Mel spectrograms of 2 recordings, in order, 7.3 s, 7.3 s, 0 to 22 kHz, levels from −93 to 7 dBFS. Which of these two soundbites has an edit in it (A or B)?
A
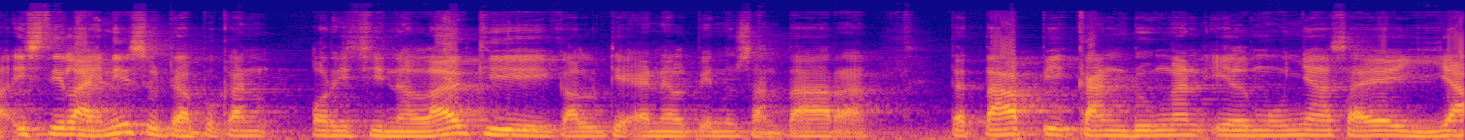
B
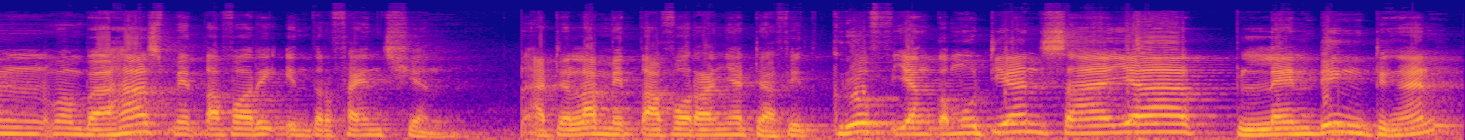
B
